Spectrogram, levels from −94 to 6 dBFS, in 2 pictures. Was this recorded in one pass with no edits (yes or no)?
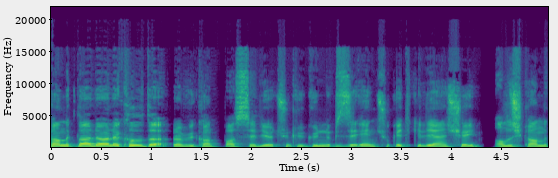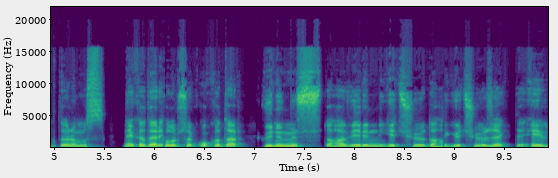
no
